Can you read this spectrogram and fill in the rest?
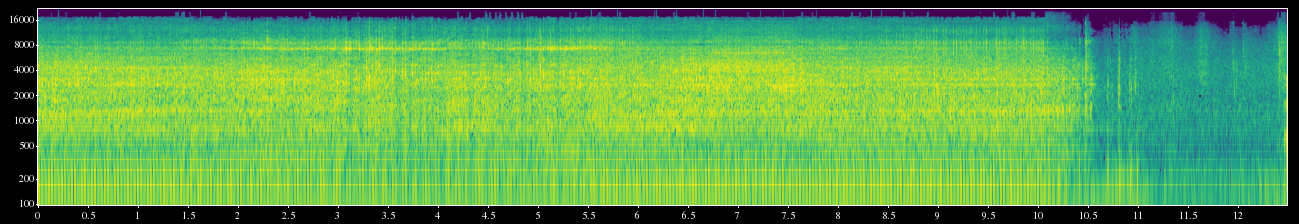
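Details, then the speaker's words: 2012 Honda HHT35s trimmer with a 35cc four-stroke on Pennzoil 10W30, after a cold start on choke with about three primes; steady, even buzz and minibike-like idle with no misses or rattles, then shut off. Runs healthy. "it runs great and uh it's so quiet and it sounds like a minibike at idle and it's very powerful"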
